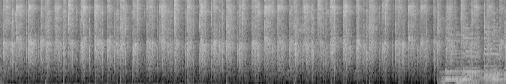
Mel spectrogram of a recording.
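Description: Sustained audience applause, a dense wash of many hands clapping at a steady, loud level, ending as a tonal musical passage comes in over the final second.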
